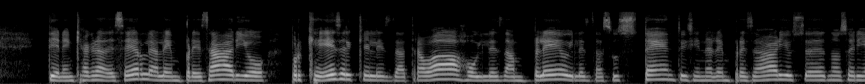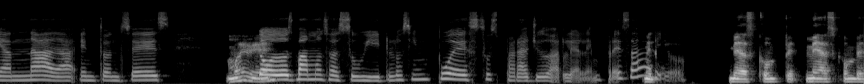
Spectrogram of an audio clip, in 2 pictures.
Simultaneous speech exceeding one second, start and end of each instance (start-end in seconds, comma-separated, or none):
none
